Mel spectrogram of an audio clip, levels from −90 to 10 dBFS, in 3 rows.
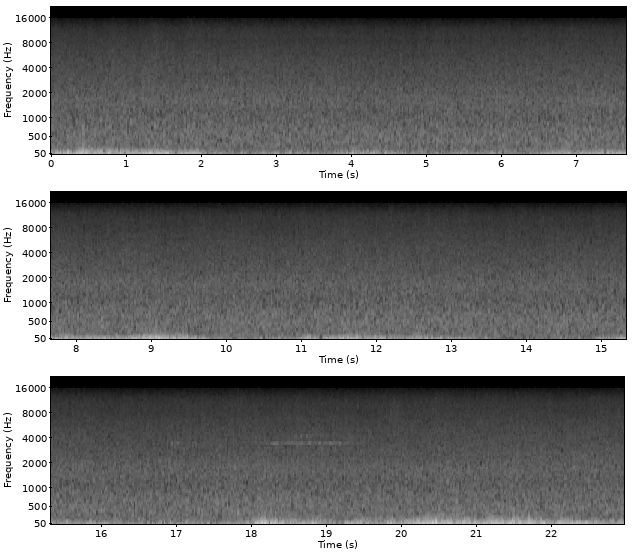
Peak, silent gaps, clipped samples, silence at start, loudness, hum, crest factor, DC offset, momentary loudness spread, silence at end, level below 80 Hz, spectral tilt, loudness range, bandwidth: -6 dBFS; none; under 0.1%; 0 s; -32 LUFS; none; 20 dB; under 0.1%; 10 LU; 0 s; -28 dBFS; -4.5 dB/octave; 8 LU; 15 kHz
